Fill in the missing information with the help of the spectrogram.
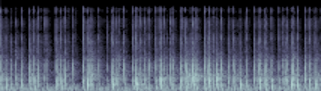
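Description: A clear PVC zippered cosmetic pouch, hollow, made of vinyl with pink trim, has its thin plastic panel gripped and tapped with long pink nails. The result is a quick, irregular run of short, dull plastic taps and crinkly grips, centered in the low-mid range with little high-end brightness.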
